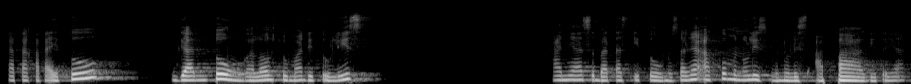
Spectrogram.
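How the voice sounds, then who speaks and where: A woman's voice: medium pitch, fairly even intonation, normal speed, long pauses, big-room sound, lo-fi sound. A woman teaching grammar in a casual, patient way, repeating points and checking that listeners follow. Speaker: English teacher. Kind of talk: casual lesson explaining grammar.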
